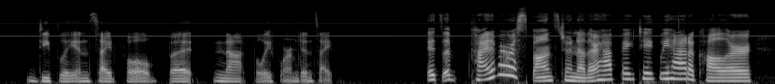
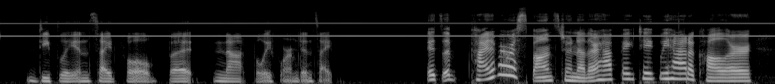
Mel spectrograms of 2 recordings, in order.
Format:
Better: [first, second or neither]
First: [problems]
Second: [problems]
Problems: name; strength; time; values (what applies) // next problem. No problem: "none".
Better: first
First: high-pitched whine; faint; throughout; 4 kHz, 25 dB below the speech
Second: high-pitched whine; loud; throughout; 4 kHz, 6 dB below the speech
